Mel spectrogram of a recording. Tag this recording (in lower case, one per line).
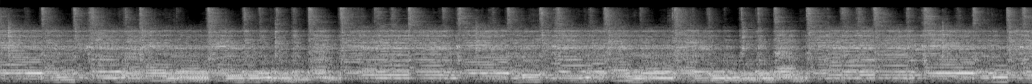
plucked string instrument
guitar
electric guitar
music
strum
musical instrument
